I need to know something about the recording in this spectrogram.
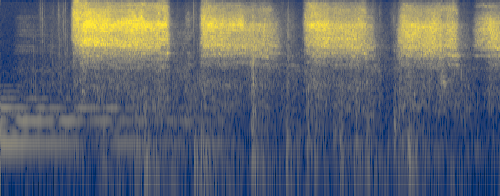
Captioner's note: all breathing rhythmically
